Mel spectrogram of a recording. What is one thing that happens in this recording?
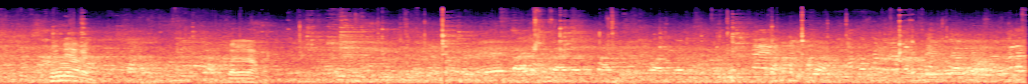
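Metal cutlery clinks against a plate.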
